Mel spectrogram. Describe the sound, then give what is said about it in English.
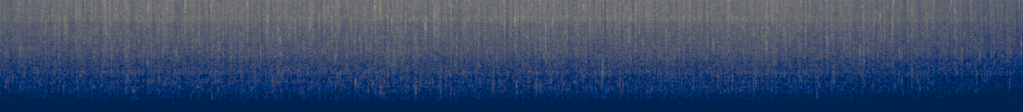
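Steady flowing stream water, a continuous bright rushing and trickling with no breaks, fairly loud, with no voices. “I feel I'm just walking with just my thoughts and enjoying, you know, the river, the glint of light off the stream.”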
